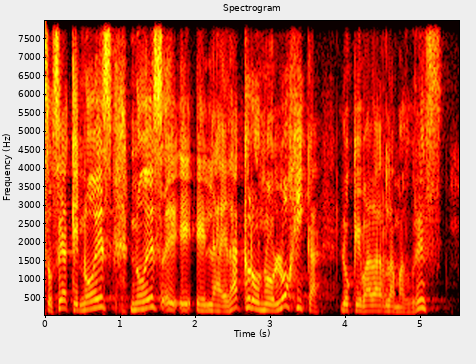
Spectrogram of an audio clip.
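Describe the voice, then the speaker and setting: Noticeable background noise accompanies a man speaking at a fairly slow pace. His voice is high-pitched and swings very widely in pitch. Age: 70s. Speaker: pastor. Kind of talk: sermon. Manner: halting, many repetitions.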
